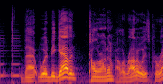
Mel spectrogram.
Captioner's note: buzzer dings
